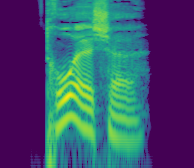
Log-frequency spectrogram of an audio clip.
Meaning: inflection of troisch: 1. strong/mixed nominative/accusative feminine singular 2. strong nominative/accusative plural 3. weak nominative all-gender singular 4. weak accusative feminine/neuter singular
- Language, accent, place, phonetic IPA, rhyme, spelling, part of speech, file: German, Germany, Berlin, [ˈtʁoːɪʃə], -oːɪʃə, troische, adjective, De-troische.ogg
